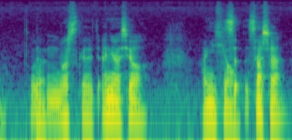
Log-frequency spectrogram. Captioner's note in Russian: на корейском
